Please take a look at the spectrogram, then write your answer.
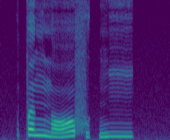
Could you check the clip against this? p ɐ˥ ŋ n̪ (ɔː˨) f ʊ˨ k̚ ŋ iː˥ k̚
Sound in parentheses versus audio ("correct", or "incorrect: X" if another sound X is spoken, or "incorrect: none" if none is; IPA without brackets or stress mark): incorrect: ɔː˨˥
